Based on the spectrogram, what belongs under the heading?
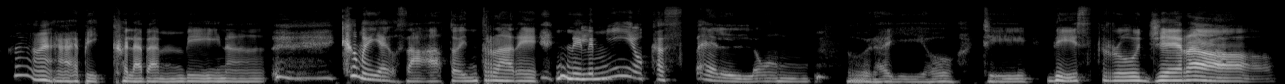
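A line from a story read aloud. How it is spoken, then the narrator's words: Loud witch's laughter. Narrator (Italian): la strega rise forte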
